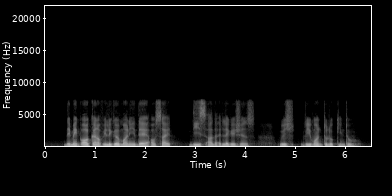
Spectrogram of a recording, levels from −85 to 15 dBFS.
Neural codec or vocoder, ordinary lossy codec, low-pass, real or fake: codec, 16 kHz, 0.9 kbps, LongCat-Audio-Codec; none; 7.2 kHz; fake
